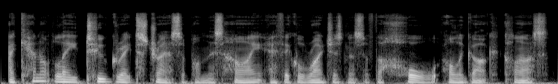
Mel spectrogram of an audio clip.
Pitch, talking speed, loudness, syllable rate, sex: 95 Hz, 170 wpm, -18 LUFS, 4.8 syllables/s, male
